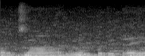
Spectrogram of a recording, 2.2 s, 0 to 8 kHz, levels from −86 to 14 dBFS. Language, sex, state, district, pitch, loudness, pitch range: Hindi, male, Uttar Pradesh, Shamli, 130 Hz, -17 LUFS, 125-130 Hz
